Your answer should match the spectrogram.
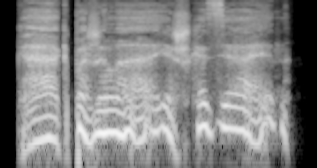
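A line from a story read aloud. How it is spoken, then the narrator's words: Wheezing, hoarse creature. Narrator (Russian): прохрипел ревенант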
